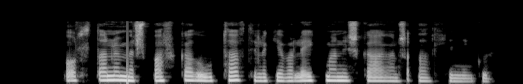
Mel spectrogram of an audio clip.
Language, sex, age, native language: Icelandic, female, 30-39, Icelandic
